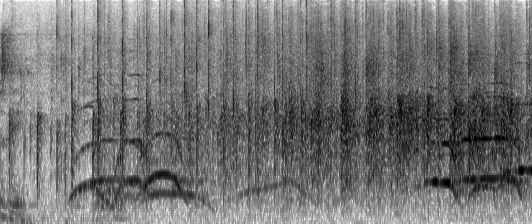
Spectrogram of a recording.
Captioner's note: audience cheers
